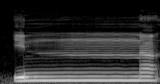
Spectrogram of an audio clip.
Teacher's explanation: নুনের উপর তাজদিদ লম্বা গুন্না। কিন্তু আমরা এর পরে টানবো না। গুন্নাটা লম্বা করব।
